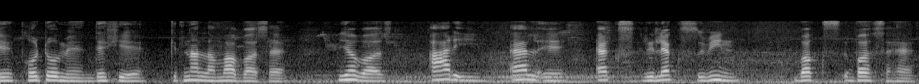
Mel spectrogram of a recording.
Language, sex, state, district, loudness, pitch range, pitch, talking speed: Hindi, female, Bihar, Purnia, -19 LUFS, 150-185 Hz, 170 Hz, 125 wpm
